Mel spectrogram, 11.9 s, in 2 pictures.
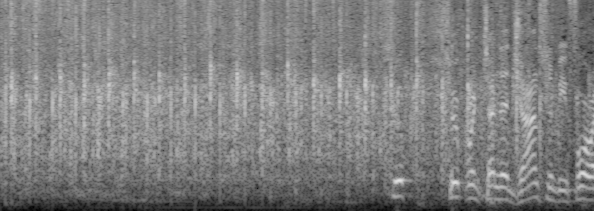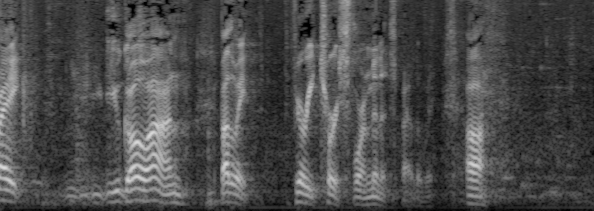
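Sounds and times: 
round of applause: 0.0 - 6.3
speech: 3.9 - 11.0.

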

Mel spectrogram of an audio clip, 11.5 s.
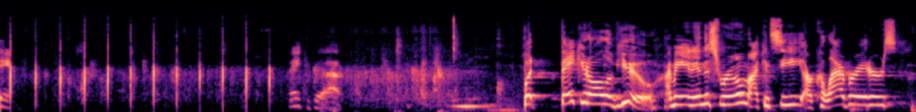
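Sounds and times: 
audience clapping: 0.0 - 6.6
speech: 3.6 - 4.5, 5.6 - 11.4.

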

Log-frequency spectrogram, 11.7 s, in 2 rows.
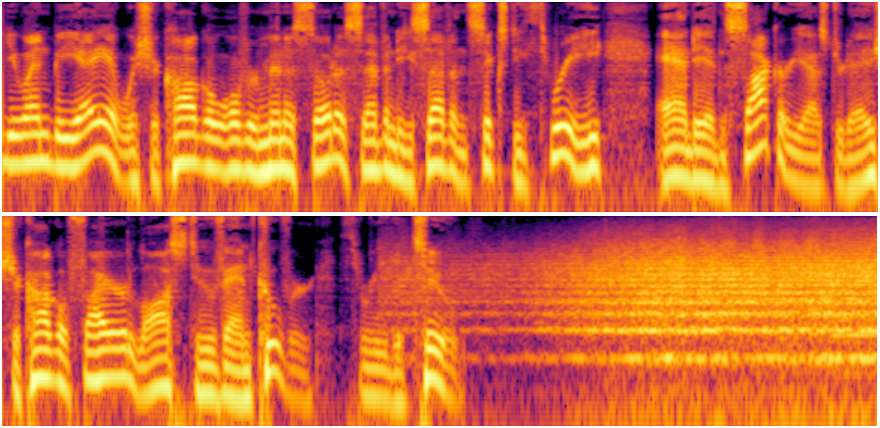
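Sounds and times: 
speech: 0.0 - 9.1
vuvuzela drone: 8.4 - 11.6.

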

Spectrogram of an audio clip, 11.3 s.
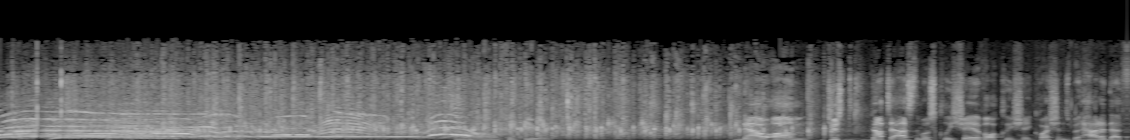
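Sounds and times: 
crowd applause and cheering: 0.0 - 9.0
speech: 7.4 - 11.2.

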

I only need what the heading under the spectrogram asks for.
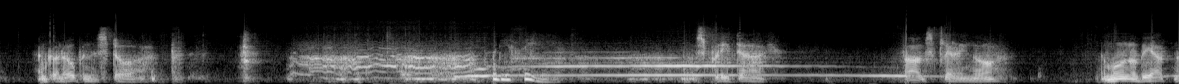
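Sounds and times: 
speech: 0.5 - 1.9, 4.1 - 5.6, 6.9 - 7.8, 9.0 - 10.1, 11.1 - 11.7
cat howling loudly: 2.9 - 10.1, 11.0 - 11.7.

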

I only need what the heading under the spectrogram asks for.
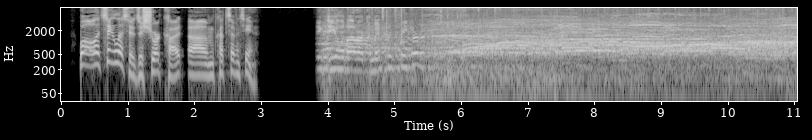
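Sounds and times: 
speech: 0.3 - 3.0, 3.8 - 6.2
crowd booing: 3.9 - 11.0.

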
